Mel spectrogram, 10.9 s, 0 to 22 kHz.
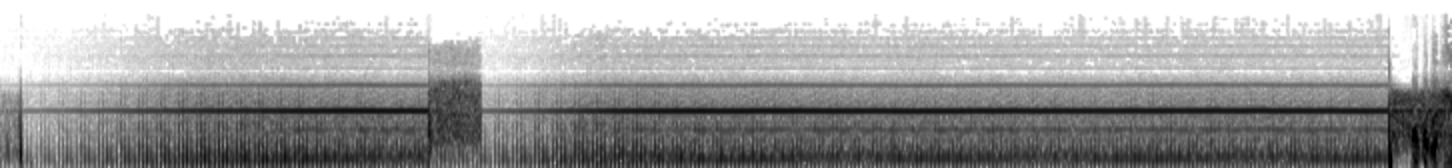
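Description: Slingsby T67 Firefly's piston engine heard from the cockpit, building up in power over the first second or so and then running steadily, as in a pre-takeoff engine run-up check. About three seconds in there is a short burst of hiss, after which the engine dips and builds back to a steady run. A steady high whine sounds throughout.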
